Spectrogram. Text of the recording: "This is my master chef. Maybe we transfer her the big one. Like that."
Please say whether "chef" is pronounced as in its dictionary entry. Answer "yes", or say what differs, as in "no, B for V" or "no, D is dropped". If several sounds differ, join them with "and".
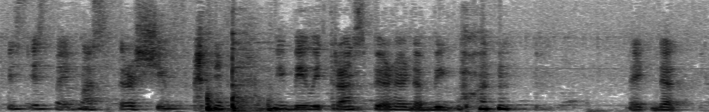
no, P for F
